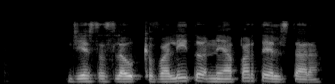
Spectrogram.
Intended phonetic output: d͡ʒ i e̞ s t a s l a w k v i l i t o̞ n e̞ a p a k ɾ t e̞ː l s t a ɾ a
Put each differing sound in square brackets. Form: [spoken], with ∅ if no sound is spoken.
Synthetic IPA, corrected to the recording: d͡ʒ i e̞ s t a s l a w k v [a] l i t o̞ n e̞ a p a [∅] ɾ t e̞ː l s t a ɾ a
